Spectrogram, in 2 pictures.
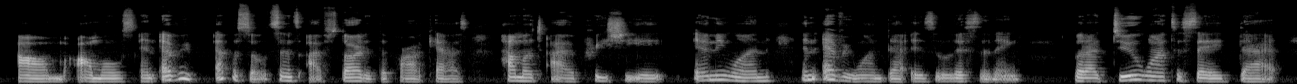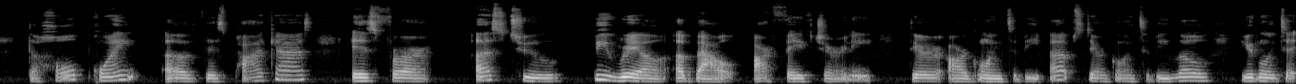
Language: English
